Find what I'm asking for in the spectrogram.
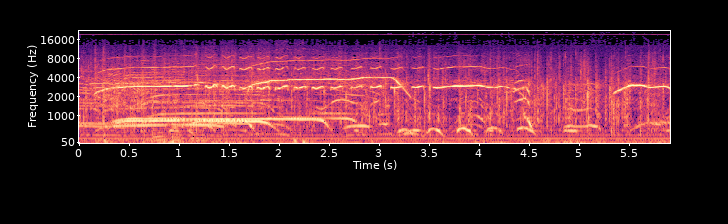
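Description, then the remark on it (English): A crowd of P1s applauds steadily for several seconds, the dense clapping mixed with loud whistles and whoops rising and falling over it. “Now that we know all of the dishes, why don't we do another round of applause from the P1s here?”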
